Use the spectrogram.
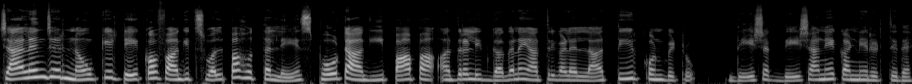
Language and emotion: Kannada, sad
